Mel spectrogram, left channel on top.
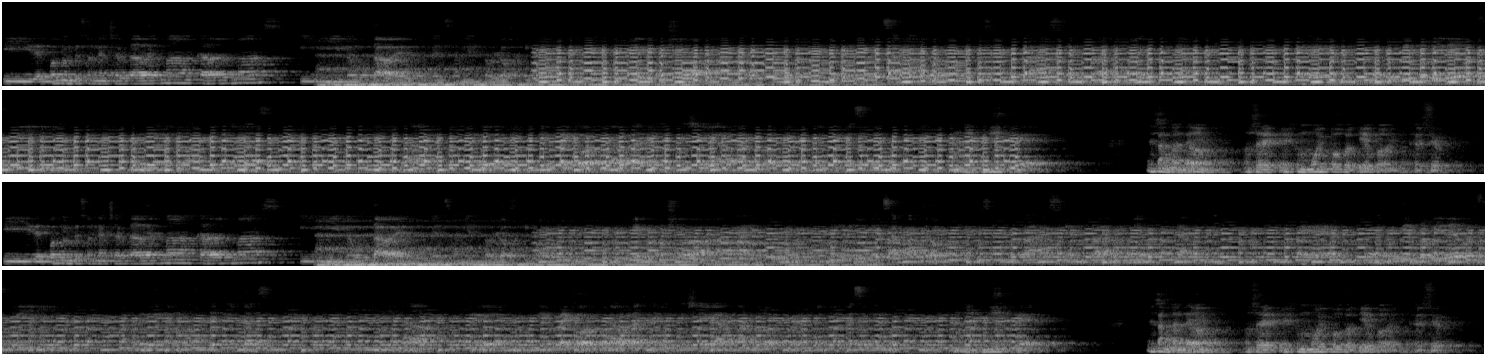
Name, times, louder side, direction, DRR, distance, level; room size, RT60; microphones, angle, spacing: voice 1, 0.0-2.6 3.0-5.5 6.3-12.2 13.0-17.4 18.3-19.2 19.5-23.8 24.8-25.3 26.4-27.0, equal, 15° right, -1 dB, 0.7 m, -35 dB
sound 1, 3.1-8.9, right 2 dB, 75° right, 0.4 m, -34 dB
sound 2, 5.3-25.0, left 6 dB, 85° left, 0.3 m, -29 dB
voice 2, 24.3-25.0 26.3-27.0 27.2-29.2, left 1 dB, 30° left, -6 dB, 0.5 m, -33 dB
7.3 x 2.7 x 2.7 m, 1.1 s
head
